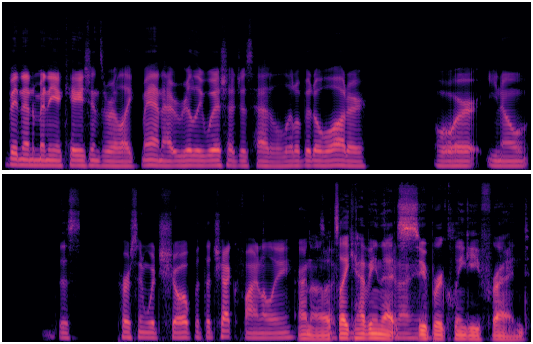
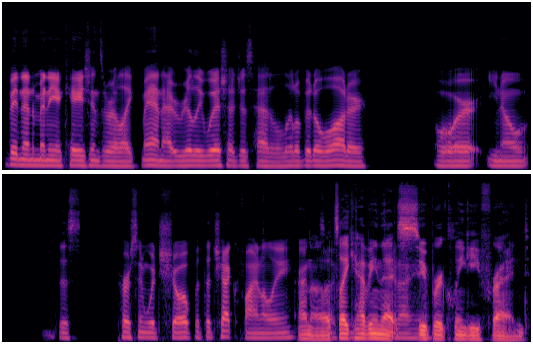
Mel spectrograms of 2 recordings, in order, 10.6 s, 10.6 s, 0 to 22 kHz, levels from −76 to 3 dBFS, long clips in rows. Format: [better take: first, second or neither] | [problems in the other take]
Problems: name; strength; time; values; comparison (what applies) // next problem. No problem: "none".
neither | none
